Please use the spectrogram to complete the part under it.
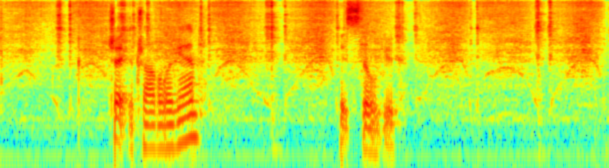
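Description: A small plastic carriage slides and rattles along metal rods.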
